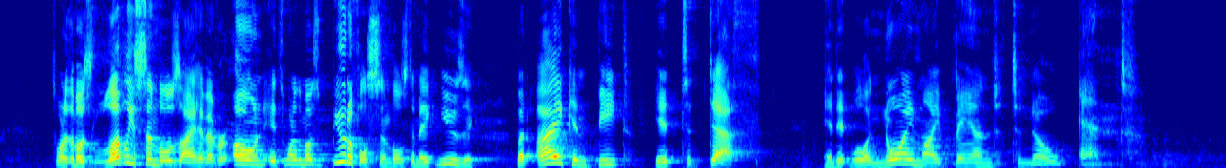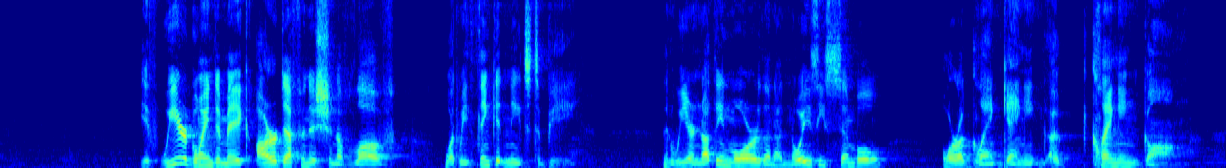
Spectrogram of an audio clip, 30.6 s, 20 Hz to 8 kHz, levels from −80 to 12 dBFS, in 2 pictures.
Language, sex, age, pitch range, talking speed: English, male, 40-59, 150-215 Hz, 135 wpm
